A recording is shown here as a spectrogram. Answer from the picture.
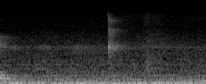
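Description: A single short click about a second in, over a steady low hum.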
